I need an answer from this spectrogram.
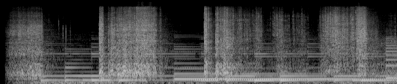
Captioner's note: shovel scraping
